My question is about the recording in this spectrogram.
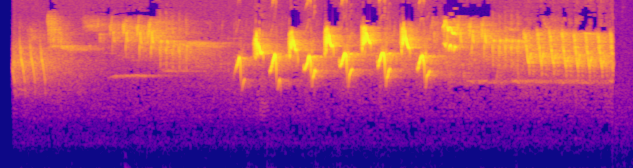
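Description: Songbird singing: a run of quick notes, then from about two seconds in a louder series of rapid repeated chirps, ending in a fast trill that cuts off suddenly.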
